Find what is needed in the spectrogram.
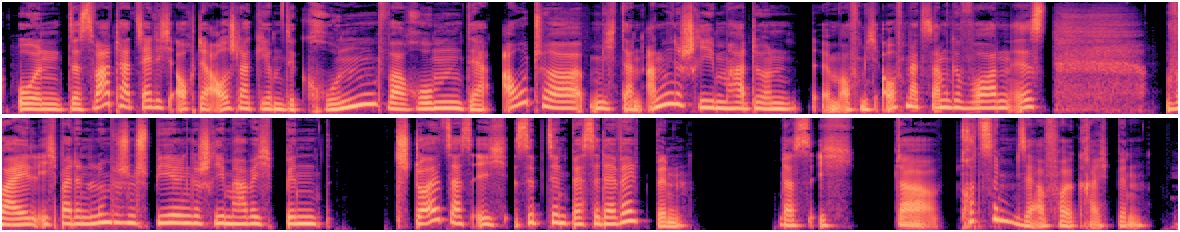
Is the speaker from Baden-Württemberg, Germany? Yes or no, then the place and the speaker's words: yes; Tübingen, Baden-Württemberg, Germany; also born or lived in Eningen; now in Stuttgart, Germany; ich bin in Tübingen geboren und lebe in Stuttgart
